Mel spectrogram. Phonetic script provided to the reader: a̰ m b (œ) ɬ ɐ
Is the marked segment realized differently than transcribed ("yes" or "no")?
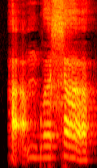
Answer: yes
